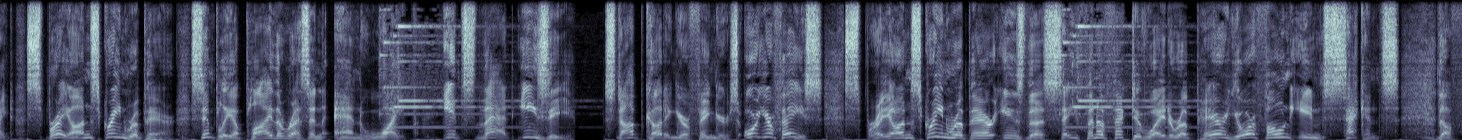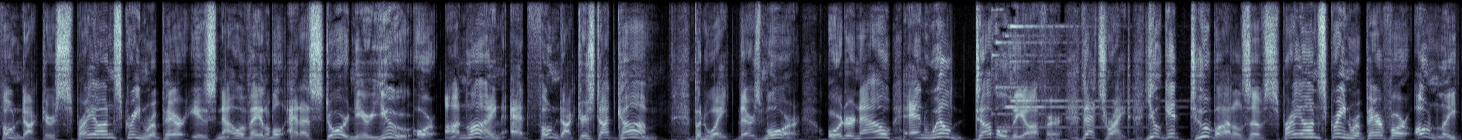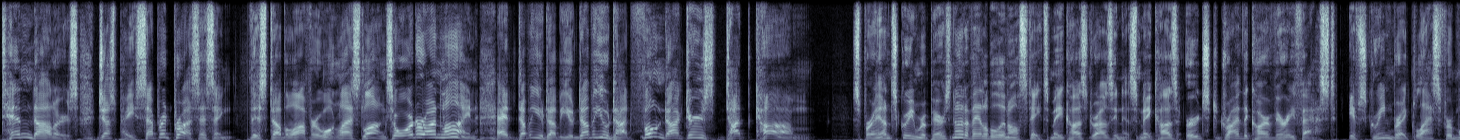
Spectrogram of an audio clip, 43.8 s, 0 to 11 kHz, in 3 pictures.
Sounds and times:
Speech: 0.0s - 43.8s.

